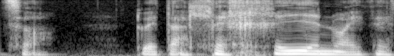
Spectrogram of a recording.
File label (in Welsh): "llechu", Welsh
